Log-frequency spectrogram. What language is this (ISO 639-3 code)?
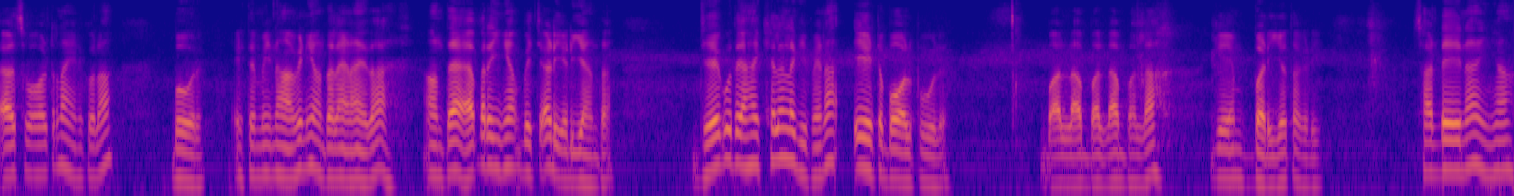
doi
